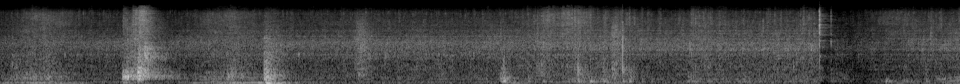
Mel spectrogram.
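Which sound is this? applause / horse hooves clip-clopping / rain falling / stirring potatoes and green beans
stirring potatoes and green beans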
